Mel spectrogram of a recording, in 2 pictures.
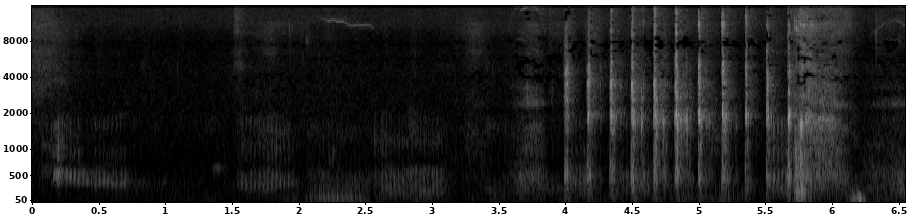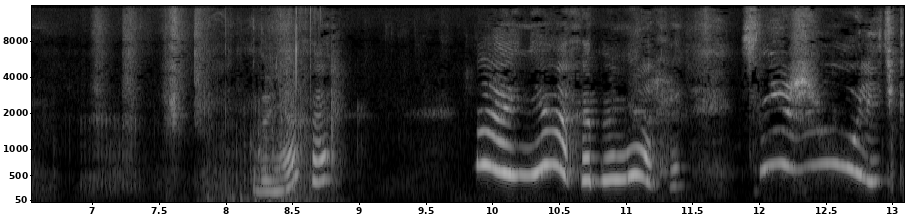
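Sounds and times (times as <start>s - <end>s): cat purring: 0.0s - 9.8s
hand rubbing fur: 5.6s - 8.8s.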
